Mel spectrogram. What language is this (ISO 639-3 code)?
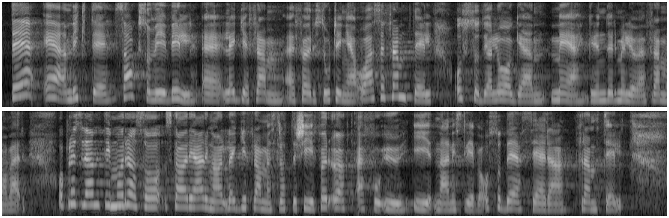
nor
